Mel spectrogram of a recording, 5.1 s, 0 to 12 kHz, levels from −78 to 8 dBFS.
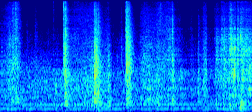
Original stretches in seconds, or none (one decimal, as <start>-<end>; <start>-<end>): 0.0-1.0; 1.6-3.3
